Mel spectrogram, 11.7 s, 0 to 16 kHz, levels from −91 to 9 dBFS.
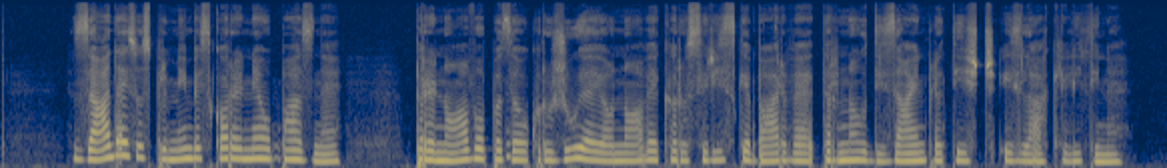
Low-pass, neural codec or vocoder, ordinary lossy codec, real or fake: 14.4 kHz; none; none; real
